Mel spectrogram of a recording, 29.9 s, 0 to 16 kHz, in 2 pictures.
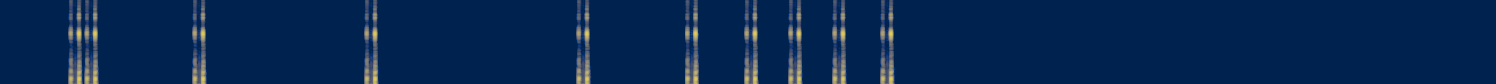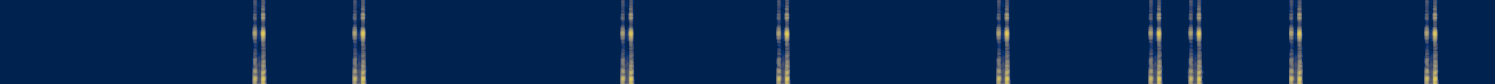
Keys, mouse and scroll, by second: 0.6 click, 2.9 scroll up 1, 3.6 click, 4.2 scroll up 1, 5.7 click, 8.3 ctrl+click, 12.5 Down, 12.8 typing, 15.4-16.4 scroll up 1, 17.5-24.7 drag, 25.3-26.4 scroll down 1, 26.4 click, 29.2 ctrl+click.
